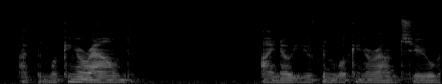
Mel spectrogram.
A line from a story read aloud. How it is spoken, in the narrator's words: say very quietly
